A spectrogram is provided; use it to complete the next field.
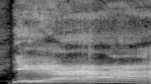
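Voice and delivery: loud celebratory scream. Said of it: "I literally screamed out like".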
